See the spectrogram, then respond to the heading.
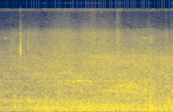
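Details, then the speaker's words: Grangemouth plant flare stack with steam injected into the flame, recorded by phone at the back of the complex: continuous deep roar like a jet taking off, even without pulsing; normal flare stack roar. "I don't actually know if my phone's picking up that sound. It sounds like basically like a jet taking off. That's the noise of the flaring that you can hear."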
